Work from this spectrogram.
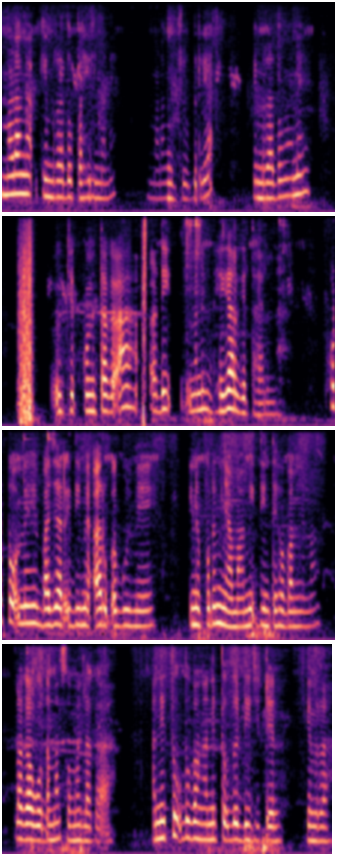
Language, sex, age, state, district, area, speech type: Santali, female, 30-45, Jharkhand, Bokaro, rural, spontaneous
